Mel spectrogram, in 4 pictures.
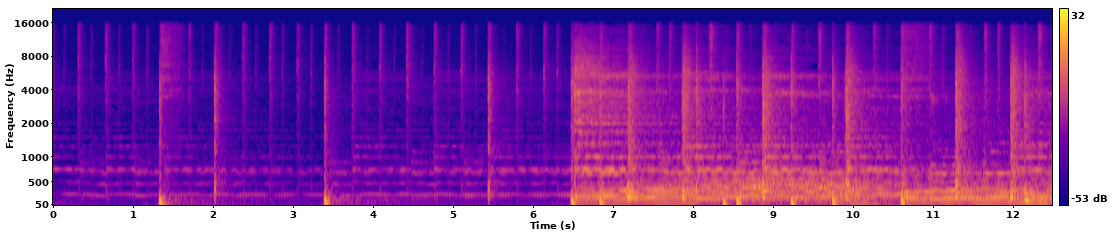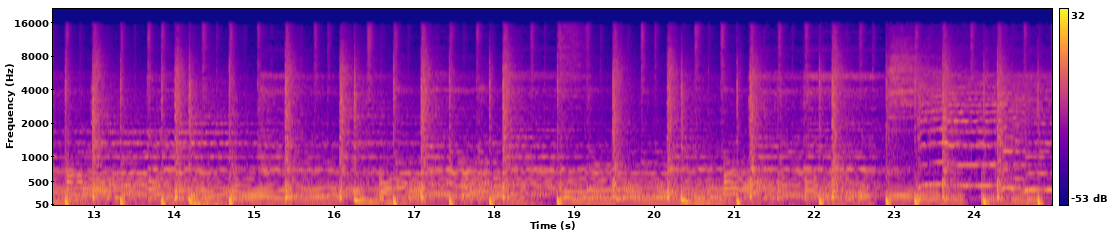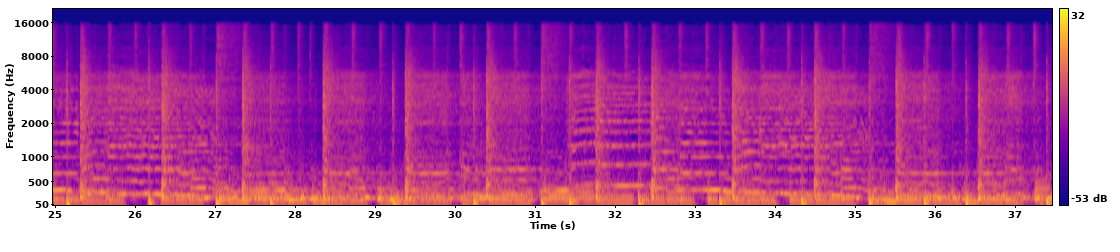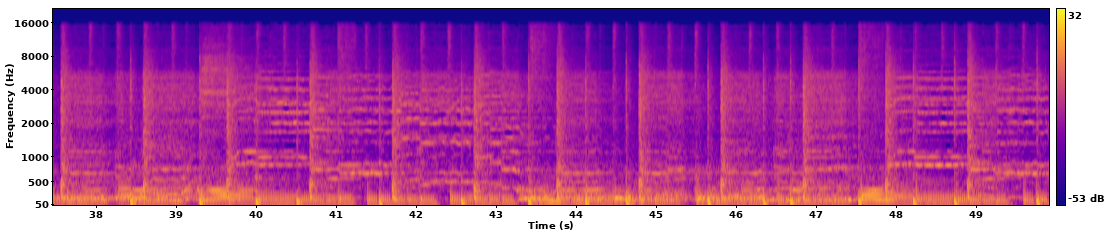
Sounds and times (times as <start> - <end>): Music: 0.0 - 49.9.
